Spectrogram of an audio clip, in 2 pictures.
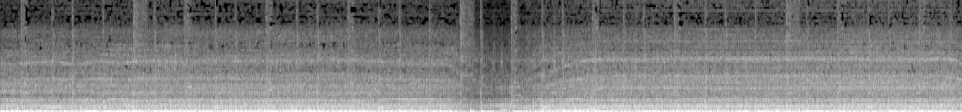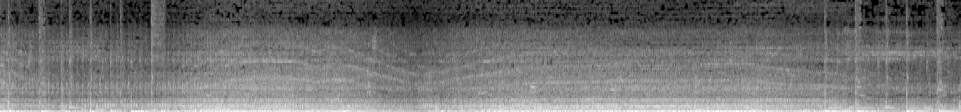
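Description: A diesel engine of a wheel loader rumbles loudly close by, revving up and down.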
